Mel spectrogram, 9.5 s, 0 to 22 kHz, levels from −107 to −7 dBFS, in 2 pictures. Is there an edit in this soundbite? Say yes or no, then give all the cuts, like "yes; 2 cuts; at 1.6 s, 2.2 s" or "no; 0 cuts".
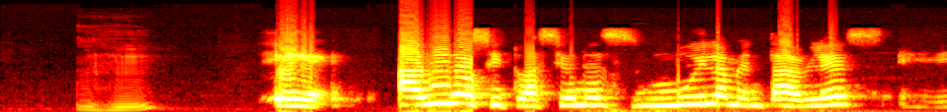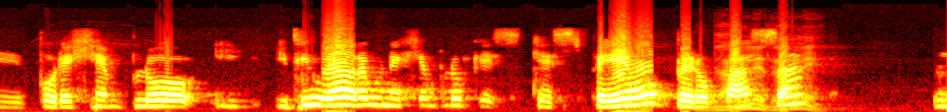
yes; 1 cut; at 6.2 s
